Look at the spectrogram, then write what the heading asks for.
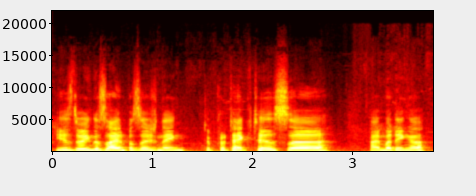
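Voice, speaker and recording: A man from southern Germany with a German accent, a streamer chatting with viewers and commenting on his game, with sudden excited outbursts. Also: sits high, moderate pace, faint music behind.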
